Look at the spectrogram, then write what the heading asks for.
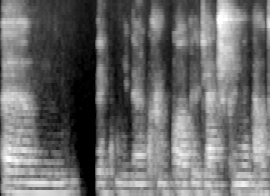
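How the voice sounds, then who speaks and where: A woman's very deep, low pitch, with audible room echo. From Mozambique. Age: 60s. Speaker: actress and theatre director. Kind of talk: panel conversation. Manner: halting.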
